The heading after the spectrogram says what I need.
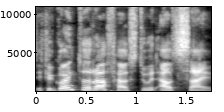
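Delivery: severe, no-nonsense, stern tone. Voicing a character scolding others at a table: stern. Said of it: "with a stern look on her face".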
